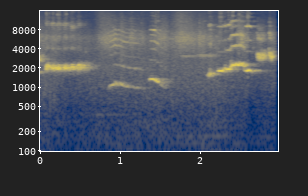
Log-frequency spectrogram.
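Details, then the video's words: White-rumped shama, a young wild bird giving loud 'koar koar' song for luring: strong clear whistles, a dipping low slur, a short bright note, then rising whistled phrases ending high. "MEMANCING MURAI MUDA HUTAN KOAR KOAR"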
